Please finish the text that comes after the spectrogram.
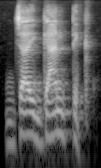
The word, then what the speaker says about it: gigantic: as jan as in january but the right pronunciation of this word is gigantic it's very surprising isn't it but yes that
